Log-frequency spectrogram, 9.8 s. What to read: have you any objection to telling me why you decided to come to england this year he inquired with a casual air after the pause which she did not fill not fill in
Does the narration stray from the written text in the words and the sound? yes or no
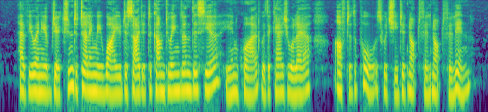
no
